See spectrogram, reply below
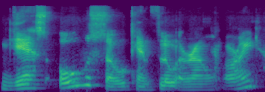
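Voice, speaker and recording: A male physics tutor leads a one-on-one lesson. His pitch sits in an ordinary middle range. He talks patiently and keeps checking in with little tag questions. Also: sing-song, measured pace, fairly bright tone.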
